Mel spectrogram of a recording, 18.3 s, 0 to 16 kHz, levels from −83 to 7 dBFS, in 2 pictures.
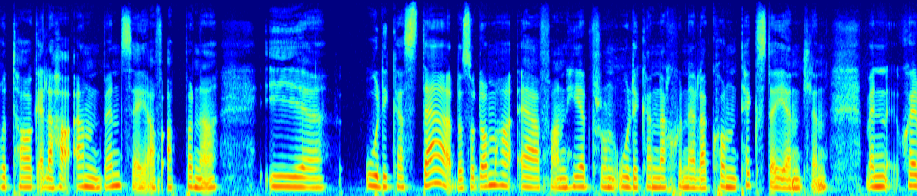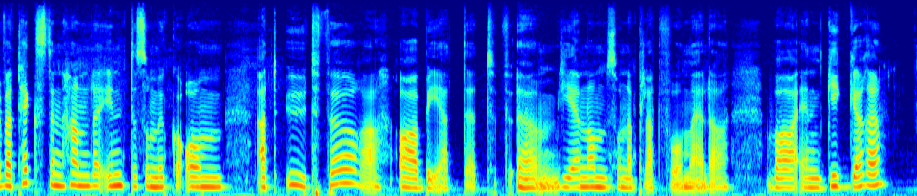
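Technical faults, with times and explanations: There are no technical faults, so there are no times or explanations to give.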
